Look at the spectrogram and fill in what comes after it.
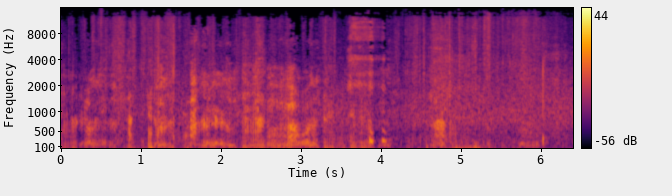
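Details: Huskies play-wrestling, rough but not fighting: continuous throaty growls and grumbling snarls, noisy and low, rising and falling in bursts with scuffling through the struggle.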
